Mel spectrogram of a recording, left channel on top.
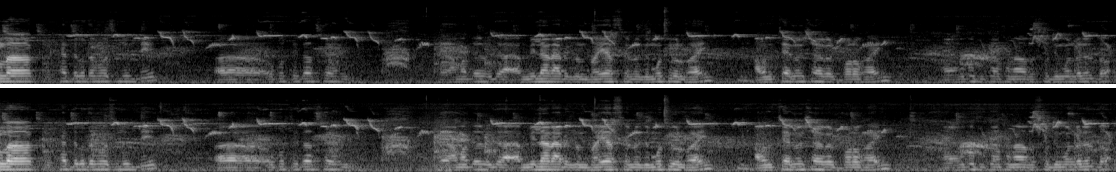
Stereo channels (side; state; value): left; quieter; 6.1 dB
